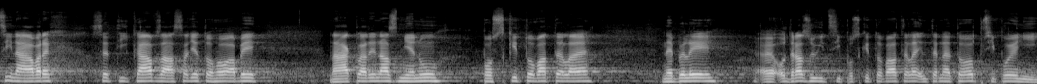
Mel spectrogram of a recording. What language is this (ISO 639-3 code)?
ces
